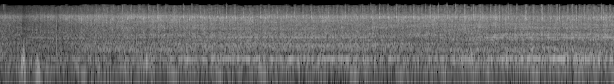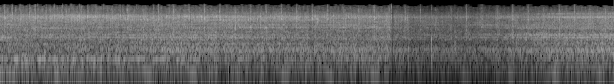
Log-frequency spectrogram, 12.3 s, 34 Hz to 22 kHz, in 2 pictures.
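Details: 2004 Audi A4 B6 1.8T turbo four, after a new water pump (cracked impeller, overheating) and new timing belt: uneven loping idle with a fast irregular patter on top. It is a rough idle, cause not pinned down.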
